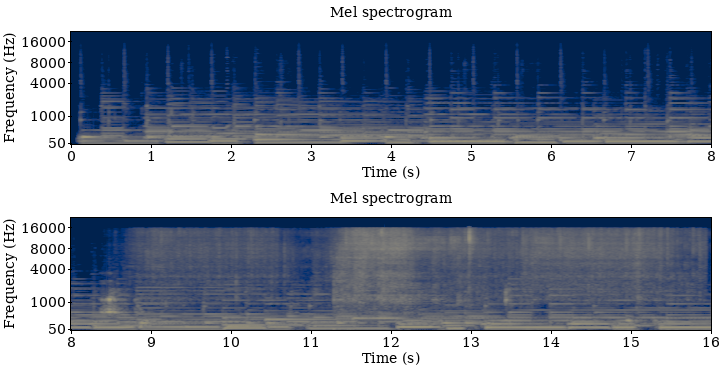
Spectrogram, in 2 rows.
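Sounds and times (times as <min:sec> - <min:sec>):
onion sizzling in hot oil: 0:08.4 - 0:16.0
spatula stirring in a pan: 0:08.4 - 0:16.0.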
